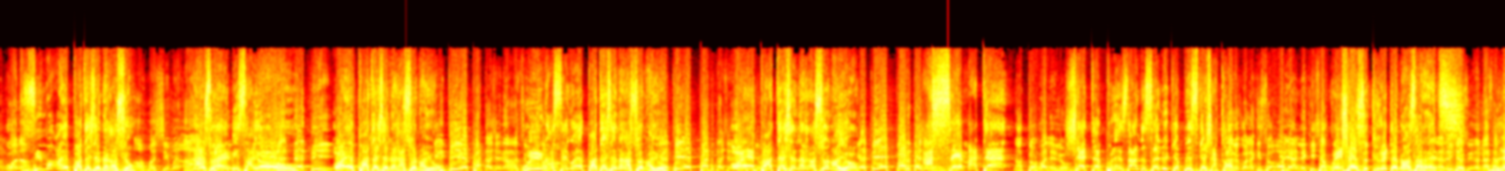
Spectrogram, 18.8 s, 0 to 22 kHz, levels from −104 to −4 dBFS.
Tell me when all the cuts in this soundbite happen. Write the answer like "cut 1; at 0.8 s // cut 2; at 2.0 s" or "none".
cut 1; at 11.7 s // cut 2; at 16.8 s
